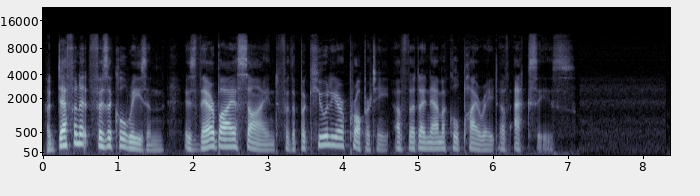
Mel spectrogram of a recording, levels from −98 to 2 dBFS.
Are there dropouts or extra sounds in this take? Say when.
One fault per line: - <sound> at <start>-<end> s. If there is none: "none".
none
